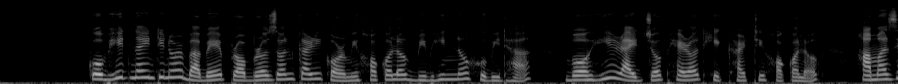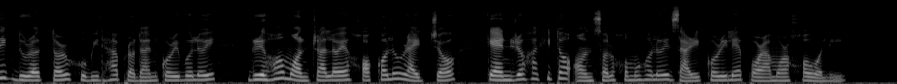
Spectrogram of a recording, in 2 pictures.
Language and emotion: Assamese, neutral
